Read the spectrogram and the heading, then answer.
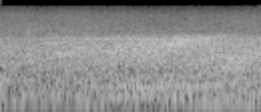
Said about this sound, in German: Die Verkehrspolizei ist von dieser Aktion etwas überrascht worden. Der Verkehr staut sich um den Ernst-Reuter-Platz, er staut sich in den Nebenstraßen des Steinplatzes.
